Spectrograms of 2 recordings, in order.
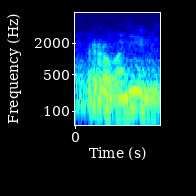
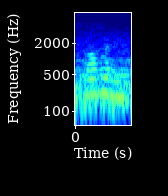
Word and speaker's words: Rovaniemi: And how do you pronounce Rovaniemi? Rovaniemi.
